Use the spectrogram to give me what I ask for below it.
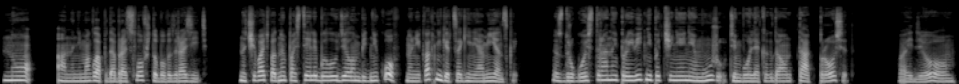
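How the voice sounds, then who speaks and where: A reader giving measured, scripted narration of a novel. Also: mid-range voice, mellow, no room sound, studio quality. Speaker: audiobook reader.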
